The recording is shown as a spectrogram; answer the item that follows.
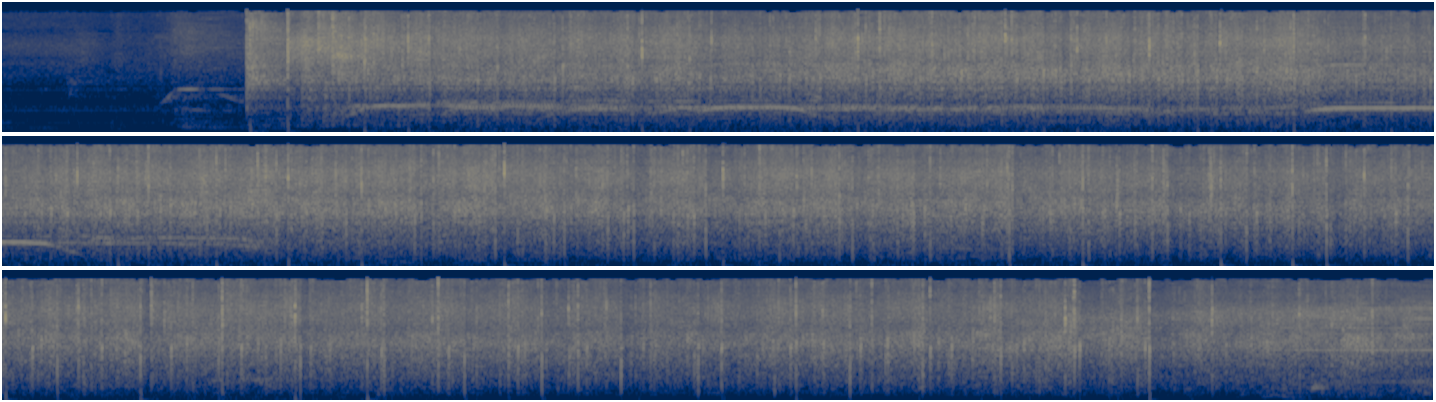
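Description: Audience applause breaking out suddenly about a second in, after a brief hush at the close of a barbershop chorus's last chord, and carrying on steadily. A single high held call rises above the clapping for the first several seconds.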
